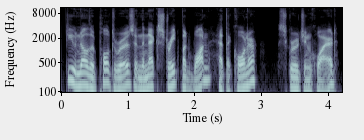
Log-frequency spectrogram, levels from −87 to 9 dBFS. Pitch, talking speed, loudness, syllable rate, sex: 125 Hz, 225 wpm, -17 LUFS, 6.3 syllables/s, male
